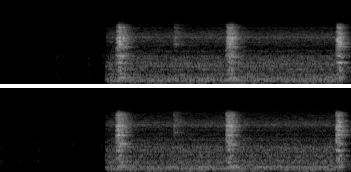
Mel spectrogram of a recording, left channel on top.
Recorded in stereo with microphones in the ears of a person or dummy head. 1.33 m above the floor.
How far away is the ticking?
About 0.7 m.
